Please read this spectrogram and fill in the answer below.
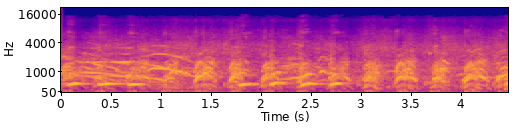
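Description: A group of men's voices chanting in short, rhythmic shouted calls, about three or four a second.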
